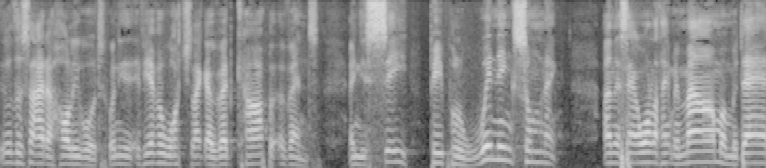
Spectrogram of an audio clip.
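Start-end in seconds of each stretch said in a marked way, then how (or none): 6.3-7.7 put-on American accent. Imitating people winning something at a red carpet event, put-on American accent. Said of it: "That's my American accent".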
